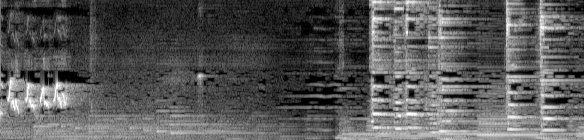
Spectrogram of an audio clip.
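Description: Birds chirp in a Beijing district garden with blooming roses: a few quick, high tweets at the very start, then sustained instrumental tones that give way to louder rhythmic beats.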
